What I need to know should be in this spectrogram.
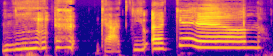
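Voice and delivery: high, slow, stretched-out victory call; gleeful gloating. Acted. Mare celebrating her snowball hit, gloating. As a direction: draw out the last word in singsong triumph.

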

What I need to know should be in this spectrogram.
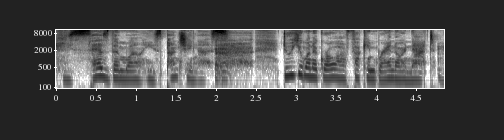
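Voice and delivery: hushed whisper. Acted. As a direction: whisper it urgently. Hushed argument mid-villain entrance.

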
